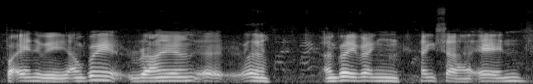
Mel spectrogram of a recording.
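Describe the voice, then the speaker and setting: Scottish man, vlogger commentary, unhurried and halting, rambling, higher-than-average pitch, light background vehicle noise. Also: fairly even intonation, gravelly, muffled recording. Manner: halting, hesitant, rambling delivery. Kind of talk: unscripted solo vlog commentary.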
